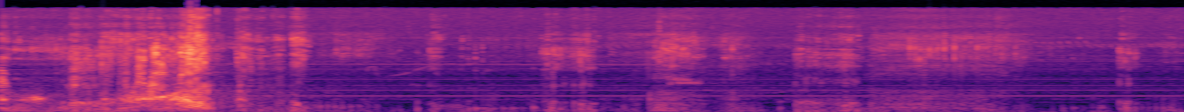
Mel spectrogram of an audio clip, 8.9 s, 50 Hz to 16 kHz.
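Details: Wild leopards, a male and a new female mating pair, at Gowrie dam waterhole, Djuma Game Reserve, Sabi Sand, South Africa, at 02:06 on 10/07/19 by a live waterhole camera. A loud harsh snarling growl fills the first two seconds, then softer low grunts and rustling.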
